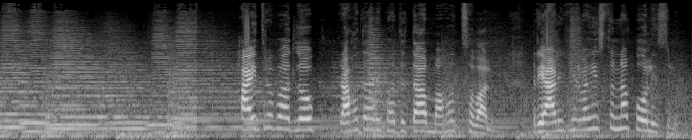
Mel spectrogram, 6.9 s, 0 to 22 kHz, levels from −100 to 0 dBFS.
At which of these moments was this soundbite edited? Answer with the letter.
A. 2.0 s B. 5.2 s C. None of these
A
